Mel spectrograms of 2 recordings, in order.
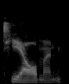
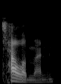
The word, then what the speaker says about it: Telamon: always said that wrong, by the way. I always like mispronounced it Tielman. Yeah. Uh, Yeah. No, yeah, no. it's Telamon.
